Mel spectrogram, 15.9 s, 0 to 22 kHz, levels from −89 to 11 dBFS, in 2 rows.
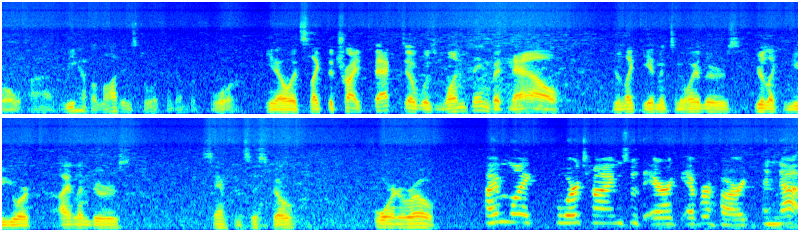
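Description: A speech recording with noise suppressor artifacts throughout: the room noise, about 12 dB below the voice, is pulled down by about 20 dB between phrases and rises again under the voice, a smoother change than a gate's hard on-off steps. There is speech cut by the noise suppressor at 0.0–5.56 s (around three seconds in all), 6.1–9.21 s, 9.97–10.89 s and 11.65–15.75 s (each a second or less). Soft consonants and quiet endings fade by up to about 22 dB, sinking with the background rather than breaking off abruptly as in a dropout.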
